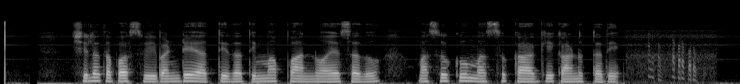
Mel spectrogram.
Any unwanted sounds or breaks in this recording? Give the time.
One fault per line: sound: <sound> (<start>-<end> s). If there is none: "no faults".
sound: chirp (6.5-7.1 s)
